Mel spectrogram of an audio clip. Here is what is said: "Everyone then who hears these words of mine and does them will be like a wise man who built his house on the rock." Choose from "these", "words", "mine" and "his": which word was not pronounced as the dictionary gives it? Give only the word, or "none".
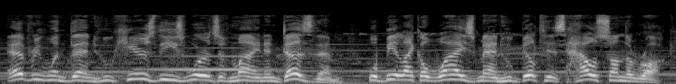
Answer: none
